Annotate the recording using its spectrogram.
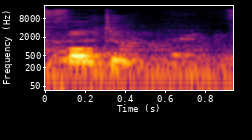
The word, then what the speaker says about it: Fotu: L-E-K-I. – Okay. Fo-O-2? – No, it's just Fo-2. – Fo-2. Okay. – F-O-T-U. Fo-2. – That's the pronunciation. – It's Fo-2. That's spelled F-O-T-U.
